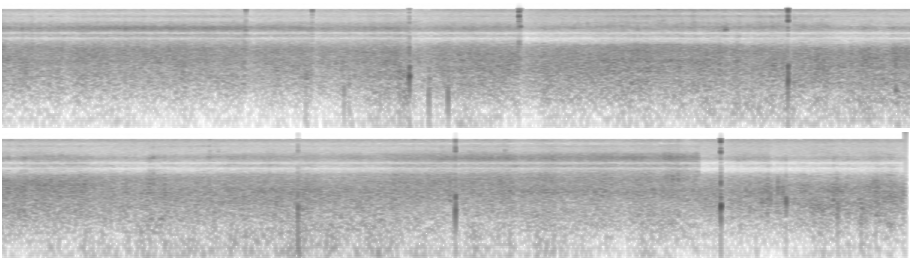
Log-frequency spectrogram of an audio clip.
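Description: Sea surf washing against the rocks with wind buffeting the microphone, steady throughout, and a handful of sharp clicks and knocks scattered through it.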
